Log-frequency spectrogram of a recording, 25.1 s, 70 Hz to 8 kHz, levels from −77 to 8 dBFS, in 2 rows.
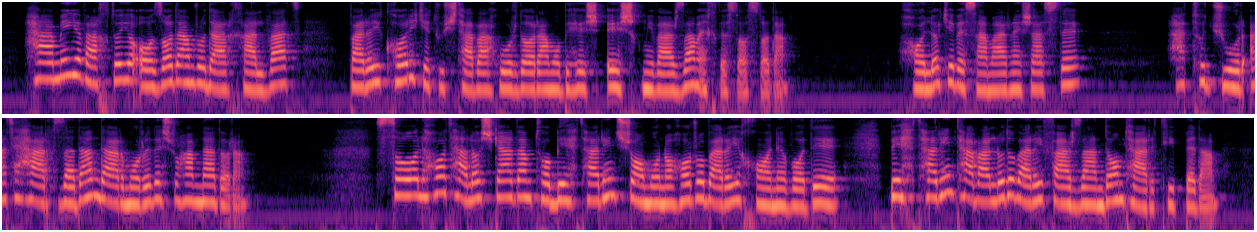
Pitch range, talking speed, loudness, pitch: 200-255 Hz, 115 wpm, -17 LUFS, 225 Hz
